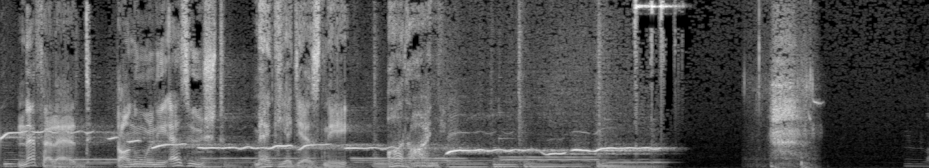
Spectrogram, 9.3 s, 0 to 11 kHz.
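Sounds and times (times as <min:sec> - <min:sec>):
speech: 0:00.0 - 0:05.8
whistled melodic tune: 0:00.0 - 0:06.8
loud heavy breath and sharp breathy exhale: 0:07.6 - 0:08.2.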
